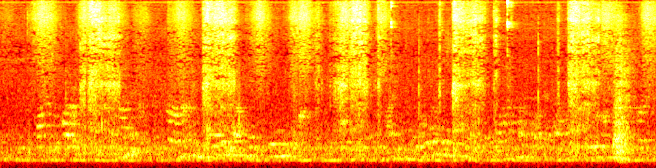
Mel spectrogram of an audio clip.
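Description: A carrot is scraped against a peeler in a kitchen, rasping strokes repeating in quick uneven bursts, close and fairly clear.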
